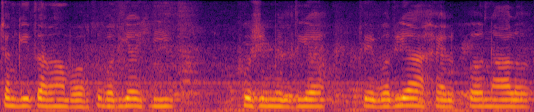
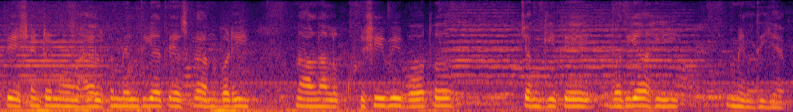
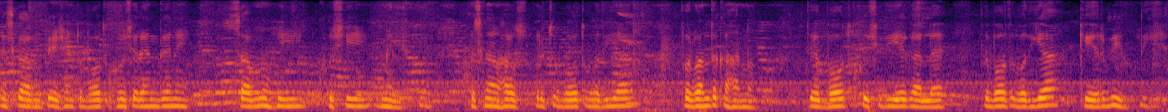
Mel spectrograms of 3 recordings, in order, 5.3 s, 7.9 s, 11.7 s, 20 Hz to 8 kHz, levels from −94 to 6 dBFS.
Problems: constant background noise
